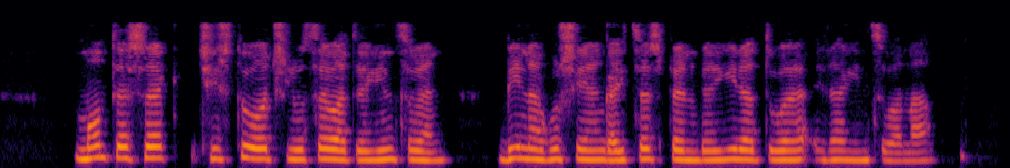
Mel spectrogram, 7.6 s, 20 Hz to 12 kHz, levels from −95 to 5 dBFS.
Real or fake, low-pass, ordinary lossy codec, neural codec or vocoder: fake; 7.2 kHz; MP3, 48 kbps; codec, 16 kHz, 8 kbps, FunCodec, trained on Chinese and English, 25 frames a second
